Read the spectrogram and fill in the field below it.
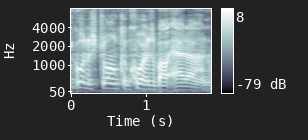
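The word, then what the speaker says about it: אדון: it's a uh it's adon right it's a masculine noun referring to a man, right? Uh transliteration adorn adorn pronunciation phonetic or don definition lord master owner meaning a sovereign or a controller.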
